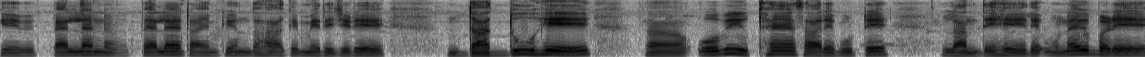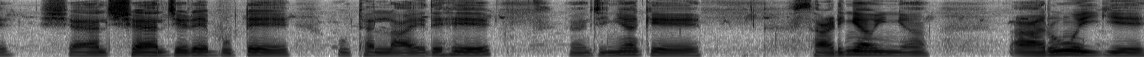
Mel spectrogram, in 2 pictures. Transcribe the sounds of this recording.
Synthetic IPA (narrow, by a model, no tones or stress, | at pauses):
kepɛːlɛ̃ːpɛːlɛ̃ːʈaːimkeʊ̃nd̪aːɦaːkɪmeːɾeːd͡ʒeːɽeː | d̪aːd̪uːɦeːt̪ãːoːʋiːʊt̪ʰːɛ̃ːsaːɾeːbuːʈːeː | lãːnd̪eːɦeːt̪eːʊnãːʋiːbəɽeː | ʃɛːlʃɛːld͡ʒeːɽeːbuːʈːeː | ʊt̪ʰːɛ̃ːlaːeːd̪eːɦeː | d͡ʒɪjãːke | saːɽɪjãːʊijãː | aːɾũːɦoːieː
